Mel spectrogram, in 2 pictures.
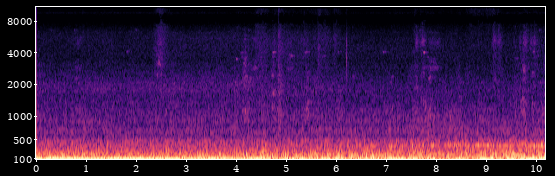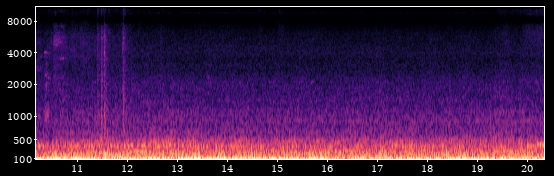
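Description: Wheels clatter and click on the rails.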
